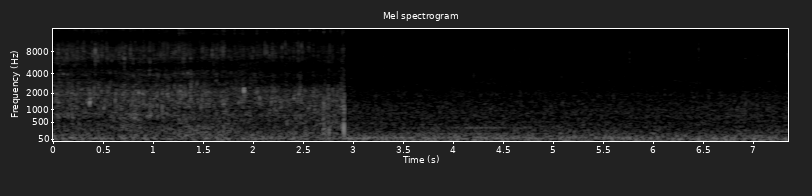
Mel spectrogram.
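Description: Snowmelt and rainwater running and trickling out of a drainage trench dug through snow onto pavement, a steady rushing trickle that drops noticeably quieter about three seconds in.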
